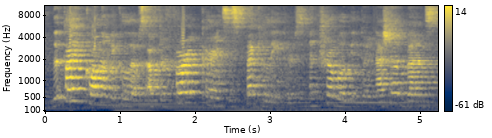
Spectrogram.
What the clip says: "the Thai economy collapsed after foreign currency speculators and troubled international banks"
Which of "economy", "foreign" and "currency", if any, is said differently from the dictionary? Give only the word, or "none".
economy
